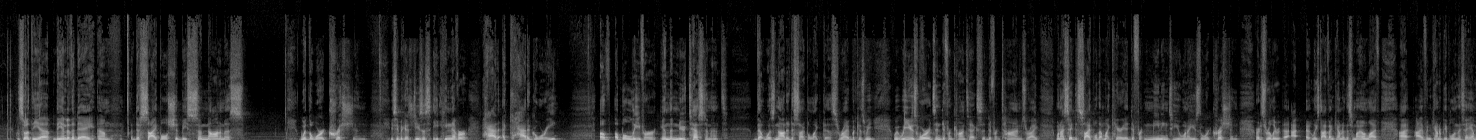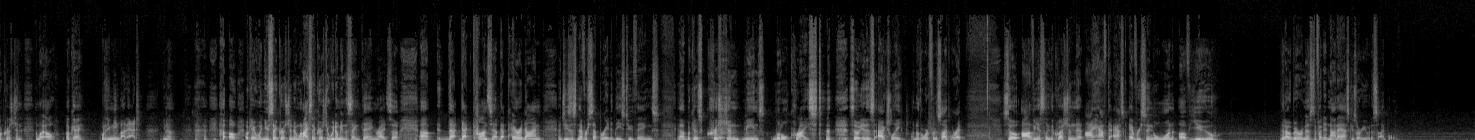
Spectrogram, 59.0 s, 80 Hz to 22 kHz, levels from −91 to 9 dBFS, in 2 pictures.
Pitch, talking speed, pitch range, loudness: 115 Hz, 185 wpm, 105-135 Hz, -26 LUFS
